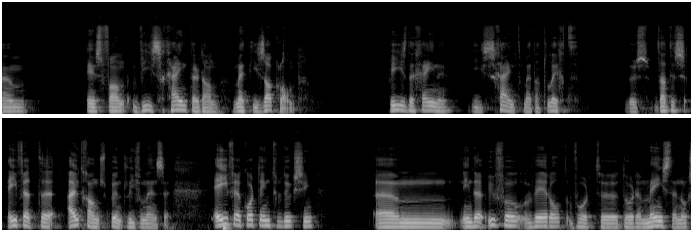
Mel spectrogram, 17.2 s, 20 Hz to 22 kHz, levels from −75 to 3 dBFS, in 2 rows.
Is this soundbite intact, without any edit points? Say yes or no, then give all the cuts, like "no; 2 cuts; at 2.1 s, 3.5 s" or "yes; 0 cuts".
yes; 0 cuts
